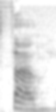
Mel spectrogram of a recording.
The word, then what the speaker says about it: pho: It's pho, yeah, or probably pho, but American pronunciation, pho.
